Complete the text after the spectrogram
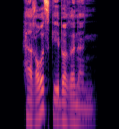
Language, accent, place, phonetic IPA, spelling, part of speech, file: German, Germany, Berlin, [hɛˈʁaʊ̯sˌɡeːbəʁɪnən], Herausgeberinnen, noun, De-Herausgeberinnen.ogg
- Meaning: plural of Herausgeberin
